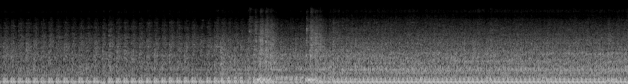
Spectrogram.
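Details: Craftsman LT1000 riding mower after carburetor rebuild and air filter fitted, upper shroud off so not fully tuned: steady, even single-cylinder putter at idle, low and smooth with no misses or knocks; normal idle.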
